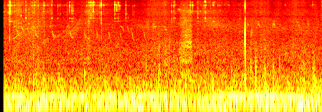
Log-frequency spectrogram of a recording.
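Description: Light metallic jingling at irregular moments, as of a dog's collar tags, while the dog walks and sniffs through grass, with one sharp click shortly before the end.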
